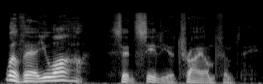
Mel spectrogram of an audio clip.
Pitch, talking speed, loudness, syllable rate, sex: 125 Hz, 160 wpm, -19 LUFS, 5.4 syllables/s, male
